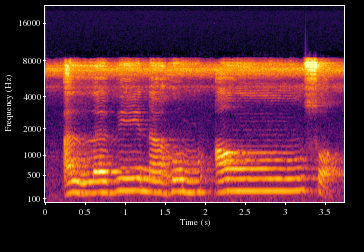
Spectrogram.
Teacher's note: ada nun mati bertemu dengan huruf shod, dibacanya samar-samar, hukumnya ikhfa.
